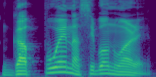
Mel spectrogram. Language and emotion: Assamese, neutral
